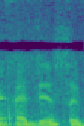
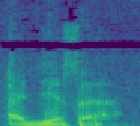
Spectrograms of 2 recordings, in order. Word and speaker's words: Одесса: После этого разговора заглянул я в британскую энциклопедию и выяснил, что название «Одесса» появилось в 1795 году, когда порт Хаджибей был переименован в честь древнегреческого поселения «Одессос». И уж это-то название я буду произносить с оборотным «э».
